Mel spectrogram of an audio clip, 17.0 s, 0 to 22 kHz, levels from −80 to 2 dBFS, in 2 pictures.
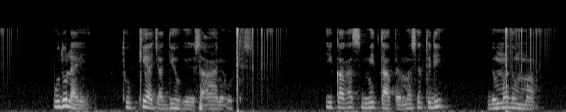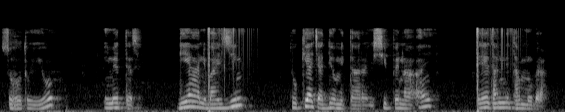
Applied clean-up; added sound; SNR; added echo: none; Coin (dropping); 7 dB; none.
